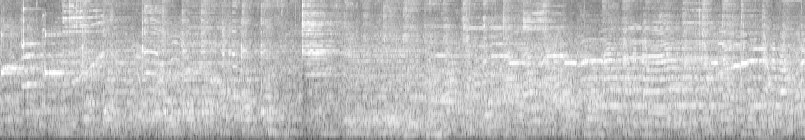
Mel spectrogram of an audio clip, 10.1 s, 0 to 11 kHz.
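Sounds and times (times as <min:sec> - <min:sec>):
parade music over loudspeakers: 0:00.0 - 0:10.0.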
